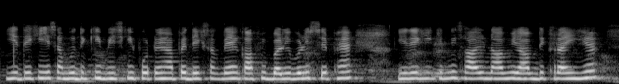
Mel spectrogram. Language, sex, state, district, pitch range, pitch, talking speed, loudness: Hindi, female, Maharashtra, Sindhudurg, 265-280 Hz, 275 Hz, 250 wpm, -16 LUFS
